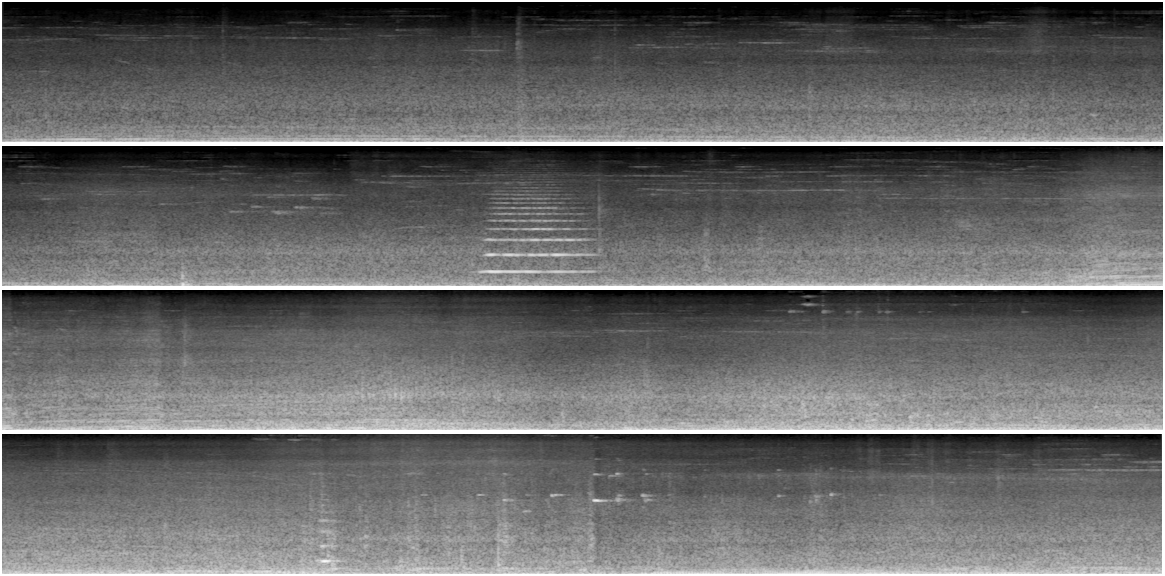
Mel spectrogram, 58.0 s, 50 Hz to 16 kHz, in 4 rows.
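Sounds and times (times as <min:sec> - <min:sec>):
car horn: 0:20.4 - 0:22.0
vehicle engines rumbling: 0:21.8 - 0:58.0.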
